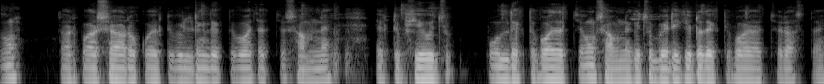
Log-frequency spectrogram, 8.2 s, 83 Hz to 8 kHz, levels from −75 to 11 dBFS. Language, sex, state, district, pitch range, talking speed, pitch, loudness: Bengali, male, West Bengal, Malda, 100-105 Hz, 175 wpm, 100 Hz, -20 LUFS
